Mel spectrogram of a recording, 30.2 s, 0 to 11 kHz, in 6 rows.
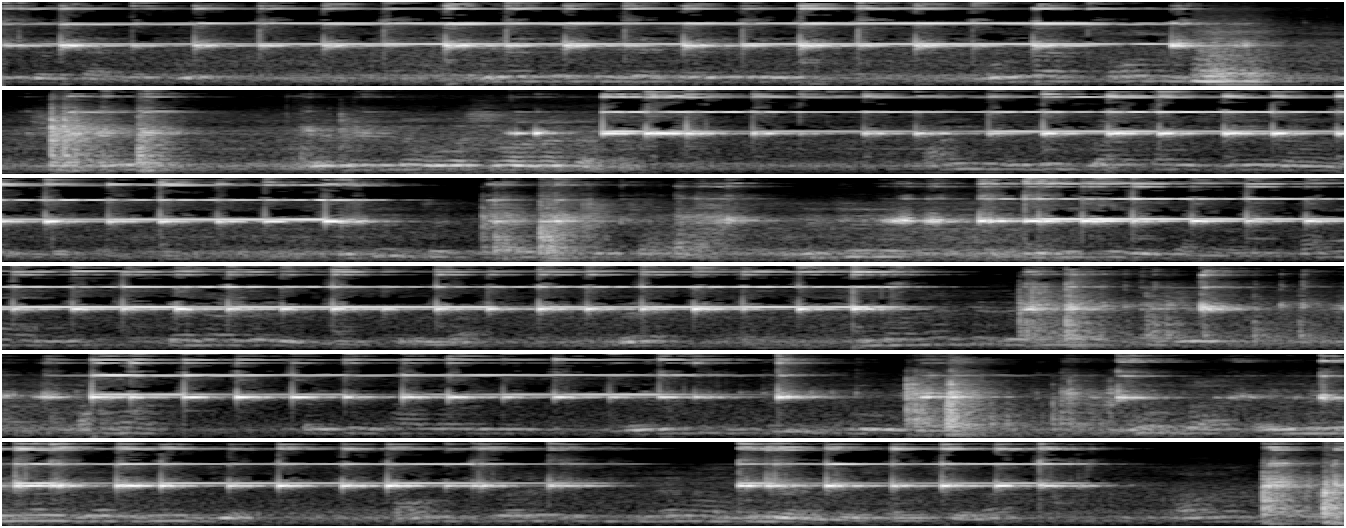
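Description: Brass livestock bell marked number 3, shaken by hand so its clapper strikes rapidly and it rings with a bright, high tone. It rings in about seven runs of a few seconds each, with short pauses between.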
